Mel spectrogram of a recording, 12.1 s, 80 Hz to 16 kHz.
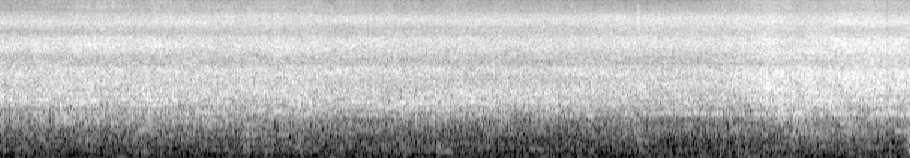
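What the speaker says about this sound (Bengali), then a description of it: "5 ফোড়নটা আমি দিয়ে দিচ্ছি তেলে।" Panch phoron spices sizzle in hot oil, a loud continuous frying hiss that holds steady throughout, with faint clicks and no speech.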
